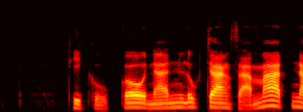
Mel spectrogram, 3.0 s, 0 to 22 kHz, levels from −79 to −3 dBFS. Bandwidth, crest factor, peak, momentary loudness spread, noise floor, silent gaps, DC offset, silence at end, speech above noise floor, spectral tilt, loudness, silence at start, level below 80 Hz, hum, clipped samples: 11.5 kHz; 22 dB; -6 dBFS; 15 LU; -69 dBFS; none; under 0.1%; 0 s; 40 dB; -5.5 dB/octave; -28 LUFS; 0.75 s; -70 dBFS; none; under 0.1%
